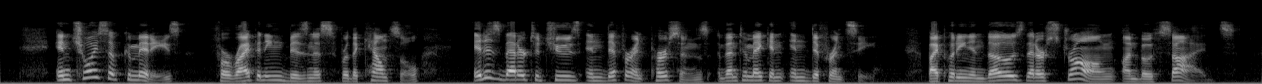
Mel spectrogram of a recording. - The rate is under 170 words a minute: Yes, average, 150 wpm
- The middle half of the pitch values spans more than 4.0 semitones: Yes, wide, 5.4 semitones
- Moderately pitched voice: Yes, medium, 170 Hz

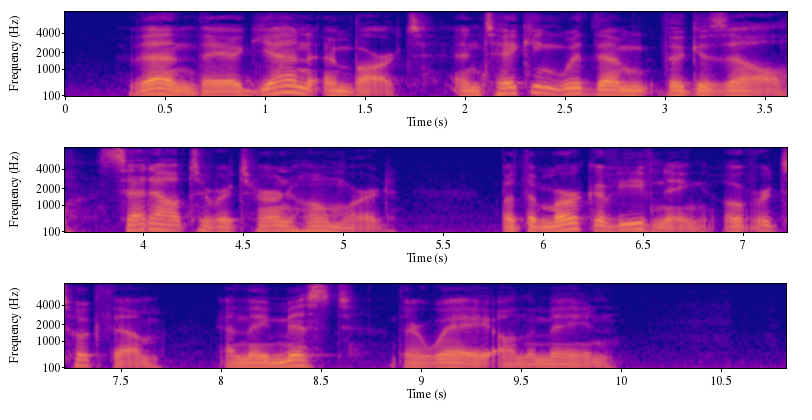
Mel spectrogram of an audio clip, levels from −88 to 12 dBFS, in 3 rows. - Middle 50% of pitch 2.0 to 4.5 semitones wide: No, average, 5.1 semitones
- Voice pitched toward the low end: Yes, low, 110 Hz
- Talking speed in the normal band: Yes, average, 165 wpm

